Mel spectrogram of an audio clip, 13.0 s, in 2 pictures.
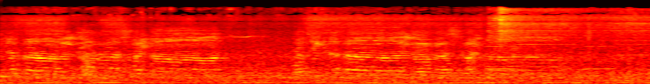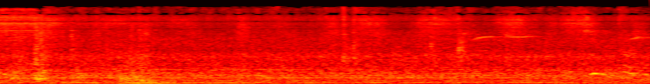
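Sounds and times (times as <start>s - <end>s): bustle of passengers boarding: 0.0s - 13.0s
train low hum: 0.0s - 13.0s.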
